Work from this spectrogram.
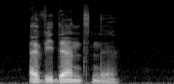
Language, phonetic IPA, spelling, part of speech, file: Polish, [ˌɛvʲiˈdɛ̃ntnɨ], ewidentny, adjective, Pl-ewidentny.ogg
